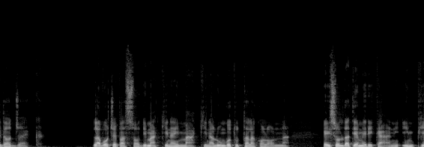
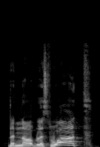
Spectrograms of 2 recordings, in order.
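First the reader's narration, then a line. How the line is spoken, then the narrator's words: General shouting. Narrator (Italian): gridò il generale Cork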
